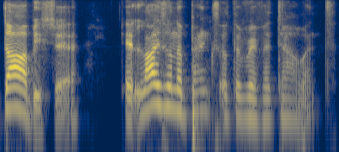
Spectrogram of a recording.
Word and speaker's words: Derbyshire: Derby, pronounced Derby, is a city and a unitary authority area in Derbyshire, England, pronounced Derbyshire.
